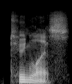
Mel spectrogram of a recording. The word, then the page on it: tuneless: American English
